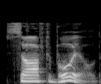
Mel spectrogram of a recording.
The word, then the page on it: soft-boiled: British English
